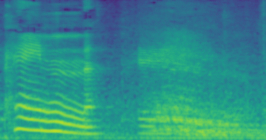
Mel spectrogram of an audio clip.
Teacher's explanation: N is an alveolar sound. The tip of your tongue is touching your alveolar ridge.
